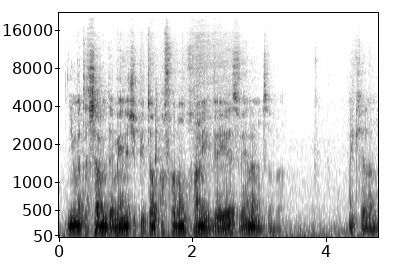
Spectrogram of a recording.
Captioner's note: speaking foreign language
